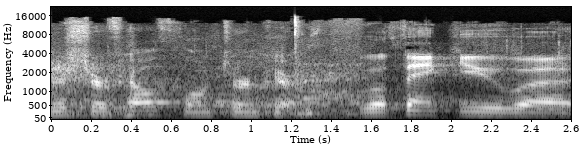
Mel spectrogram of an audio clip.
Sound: applause

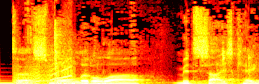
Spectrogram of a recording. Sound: record skips

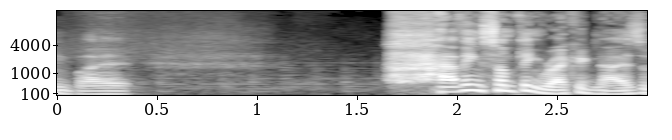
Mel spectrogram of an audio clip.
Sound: sigh

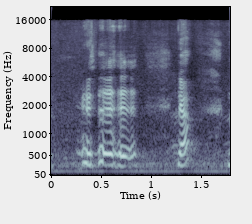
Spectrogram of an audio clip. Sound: laughter

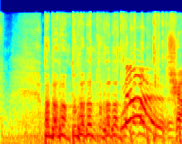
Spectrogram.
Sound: gallops

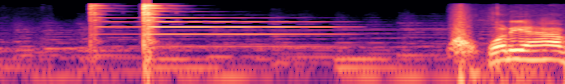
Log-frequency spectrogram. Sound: chiming

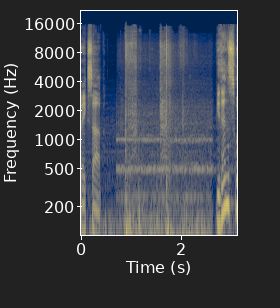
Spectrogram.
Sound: thudding punches and creaking of the chair

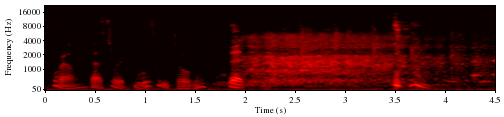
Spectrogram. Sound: laughter

